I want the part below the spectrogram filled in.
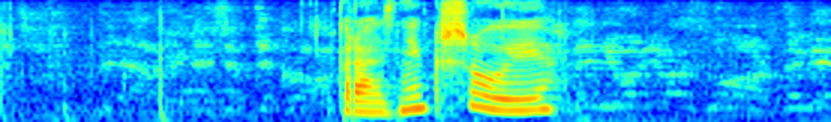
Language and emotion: Russian, positive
